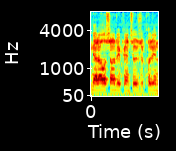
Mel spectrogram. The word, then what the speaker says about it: Alexandre: wonderful Brandon Royal challenges alandre Pantoja I learned how to say his name Alexandre that's one of the only names I've ever struggled to say in my entire life Al Andre panta the cannibal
